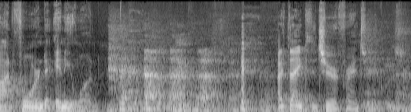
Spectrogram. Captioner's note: laughter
